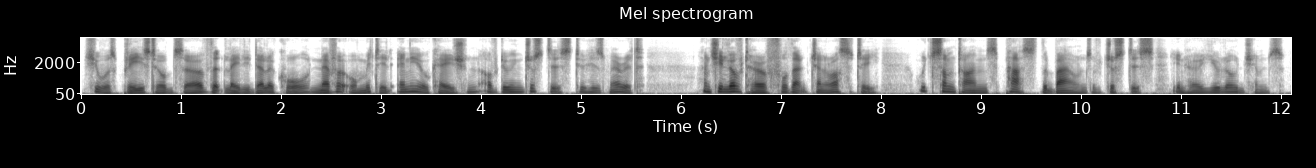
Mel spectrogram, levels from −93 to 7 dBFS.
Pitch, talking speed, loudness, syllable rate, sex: 105 Hz, 175 wpm, -21 LUFS, 5.8 syllables/s, male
